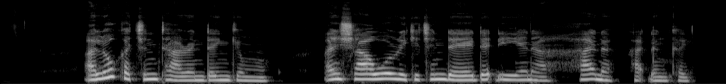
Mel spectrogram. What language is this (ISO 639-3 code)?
hau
